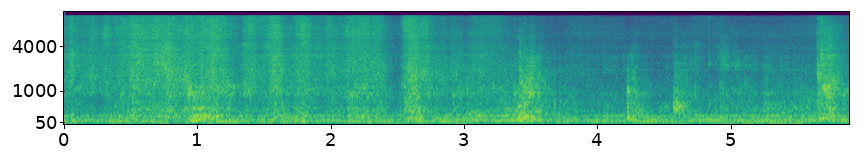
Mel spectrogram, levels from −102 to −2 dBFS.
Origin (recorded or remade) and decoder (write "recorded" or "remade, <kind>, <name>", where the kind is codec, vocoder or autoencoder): remade, codec, HILCodec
